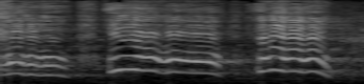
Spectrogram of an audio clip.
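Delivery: high gasp then slow delighted ohs. Retold or imitated. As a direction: gasp and coo like a thrilled wife. Wife delighted by surprise.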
